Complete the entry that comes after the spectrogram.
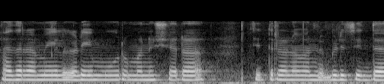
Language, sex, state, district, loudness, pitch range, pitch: Kannada, female, Karnataka, Bidar, -15 LUFS, 205-215 Hz, 210 Hz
